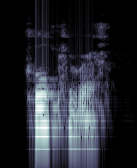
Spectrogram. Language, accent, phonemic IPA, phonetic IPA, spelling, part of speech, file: English, Southern England, /ˈkɔːpəɹə/, [ˈkɔːpɹə], corpora, noun, LL-Q1860 (eng)-corpora.wav
- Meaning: plural of corpus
